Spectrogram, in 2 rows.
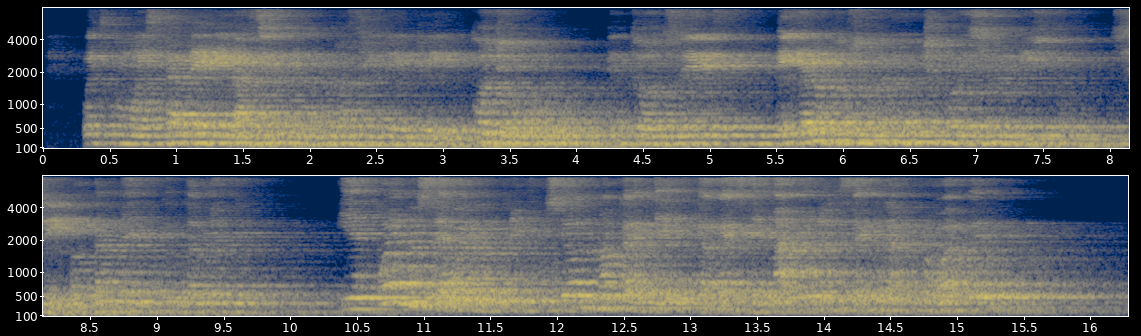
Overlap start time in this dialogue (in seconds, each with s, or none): none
